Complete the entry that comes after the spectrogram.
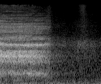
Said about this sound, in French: Pourquoi Parce que quelqu'un qui a peur, qu'est-ce qu'il fait Il prend sa respiration et il la retient. Il fait plus de bruit.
